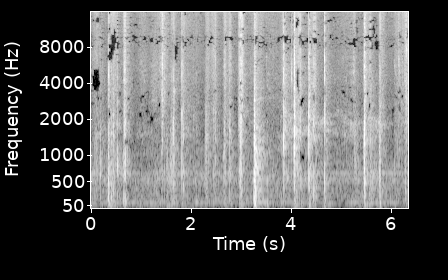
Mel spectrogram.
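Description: Tarot cards being shuffled: soft, irregular riffling and tapping bursts close by, fairly quiet, with short pauses between them.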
